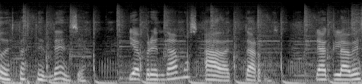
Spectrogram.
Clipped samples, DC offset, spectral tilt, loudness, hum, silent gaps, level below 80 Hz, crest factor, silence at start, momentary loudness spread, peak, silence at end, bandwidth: under 0.1%; under 0.1%; -4.5 dB/octave; -17 LUFS; none; none; -28 dBFS; 16 dB; 0 s; 11 LU; 0 dBFS; 0 s; over 20 kHz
